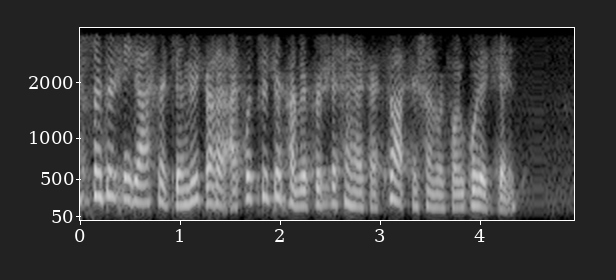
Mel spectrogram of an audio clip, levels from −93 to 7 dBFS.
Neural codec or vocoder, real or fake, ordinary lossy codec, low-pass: codec, 16 kHz, 0.5 kbps, FreqCodec, larger model; fake; none; 3.6 kHz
